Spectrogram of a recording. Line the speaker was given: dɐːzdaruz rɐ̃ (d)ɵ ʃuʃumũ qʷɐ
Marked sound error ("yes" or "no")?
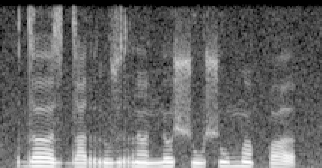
yes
